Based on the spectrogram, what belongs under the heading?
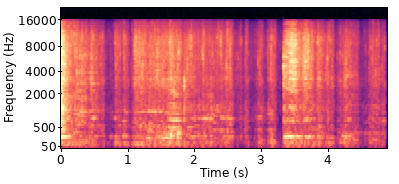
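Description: Chicken feet in a thick sauce sizzling quietly in a metal pan as a spoon stirs them. There is a single sharp clink of the spoon against the pan right at the start.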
